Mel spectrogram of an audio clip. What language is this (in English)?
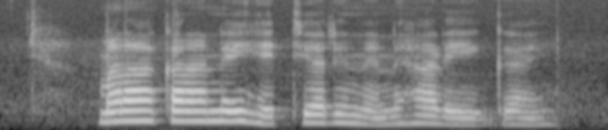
Kikuyu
